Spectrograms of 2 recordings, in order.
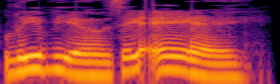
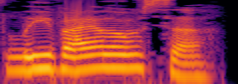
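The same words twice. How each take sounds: First: LEVIOSA slowly, stressed at the end, lee-vee-oh-SAA; wrong Leviosa. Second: LEVIOSA slowly, lee-vy-OH-sa; correct Leviosa. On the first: Quoting a correction with apology, slow wrong LEVIOSA. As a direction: drag out the final A of LEVIOSA. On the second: Quoting a correction with apology, slow lee-vy-OH-sa. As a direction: stretch LEVIOSA with stress on the O. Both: Acted. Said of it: "not Leviosa".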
